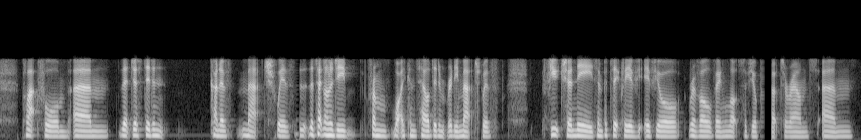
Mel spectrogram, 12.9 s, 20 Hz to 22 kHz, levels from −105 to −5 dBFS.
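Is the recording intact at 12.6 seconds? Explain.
Yes, the speech at 12.6 seconds is intact, with nothing breaking into it beyond the band-limited character of G.711 telephone coding.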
